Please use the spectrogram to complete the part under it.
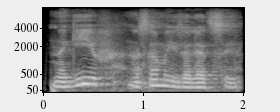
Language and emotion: Russian, neutral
